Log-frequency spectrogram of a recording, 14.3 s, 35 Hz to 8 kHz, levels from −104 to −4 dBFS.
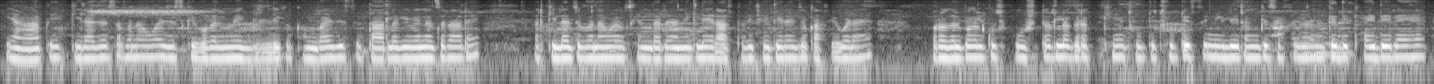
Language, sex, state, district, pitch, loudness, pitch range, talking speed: Hindi, female, Maharashtra, Chandrapur, 195 Hz, -17 LUFS, 185-200 Hz, 250 wpm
